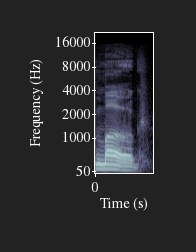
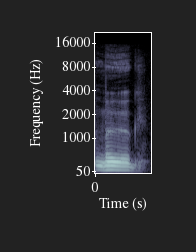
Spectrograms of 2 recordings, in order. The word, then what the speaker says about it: Moog: It's pronounced Moog. It's not Moog.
